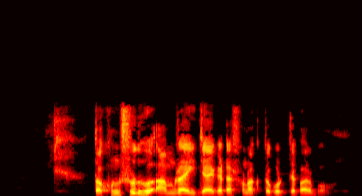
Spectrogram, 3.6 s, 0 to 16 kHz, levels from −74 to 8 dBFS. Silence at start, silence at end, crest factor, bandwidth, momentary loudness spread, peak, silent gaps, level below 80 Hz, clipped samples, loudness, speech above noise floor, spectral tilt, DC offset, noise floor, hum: 0.55 s; 0.35 s; 18 dB; 8 kHz; 18 LU; -2 dBFS; none; -66 dBFS; under 0.1%; -17 LUFS; 43 dB; -2.5 dB/octave; under 0.1%; -61 dBFS; none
